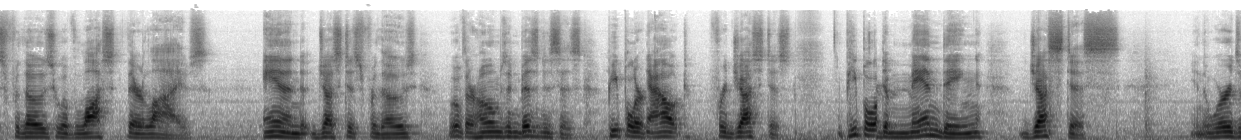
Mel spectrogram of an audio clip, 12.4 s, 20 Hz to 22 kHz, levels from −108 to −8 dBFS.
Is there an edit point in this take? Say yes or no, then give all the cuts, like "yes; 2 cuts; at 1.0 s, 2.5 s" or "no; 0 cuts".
yes; 3 cuts; at 4.6 s, 6.5 s, 8.8 s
